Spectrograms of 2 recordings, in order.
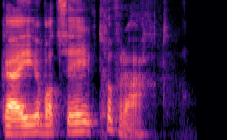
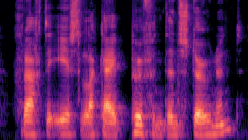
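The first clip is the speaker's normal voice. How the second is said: ordinary delivery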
